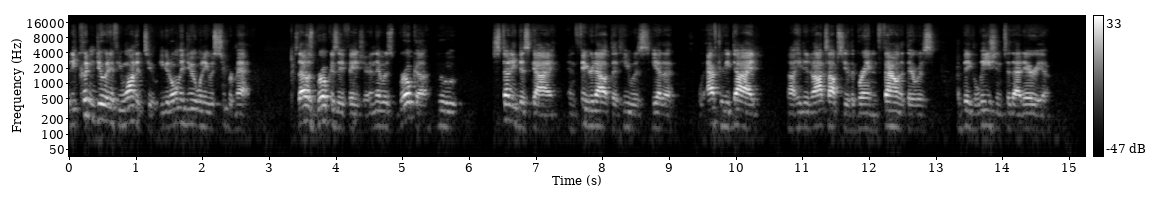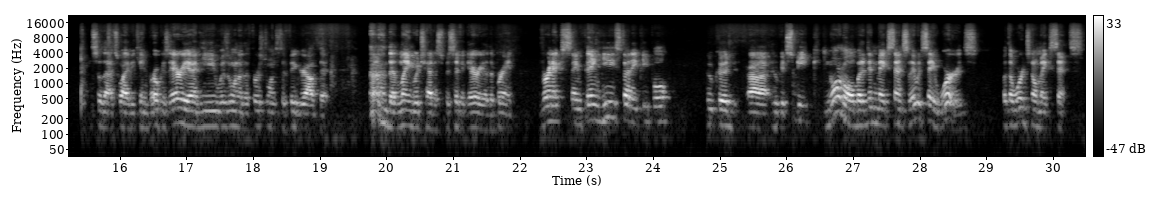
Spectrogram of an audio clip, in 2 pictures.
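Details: Adult lecturer; no disorder.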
